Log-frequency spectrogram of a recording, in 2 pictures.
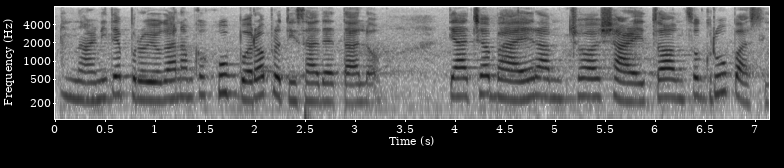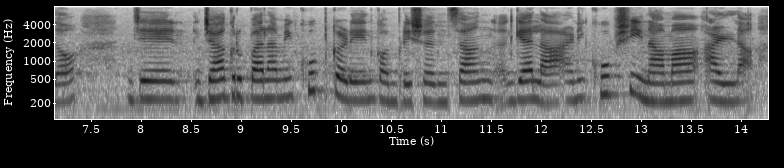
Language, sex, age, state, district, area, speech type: Goan Konkani, female, 18-30, Goa, Bardez, urban, spontaneous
